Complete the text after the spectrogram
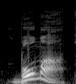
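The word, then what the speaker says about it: bomber: うん、これ英語発音すると、間にある B は発音しないんですよ。だから、ボマーって言うんですよね。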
